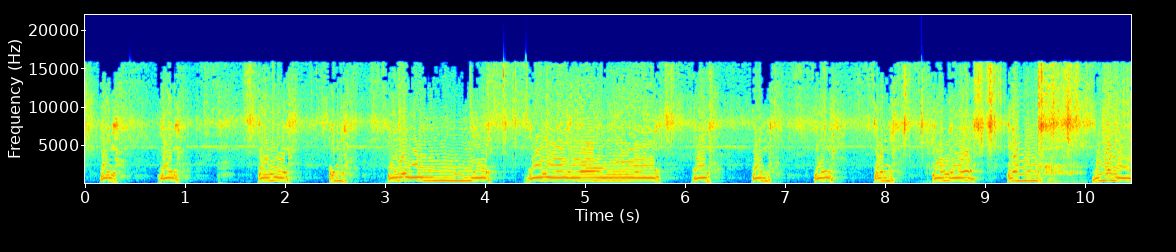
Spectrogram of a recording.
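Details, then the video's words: During a coon-hunting fight, a Walker hound alternates quick arched barks with two long, level bawling howls in the middle, then returns to rapid choppy barking; outdoor hiss underneath. "Coon hunting Walker Hound fight"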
